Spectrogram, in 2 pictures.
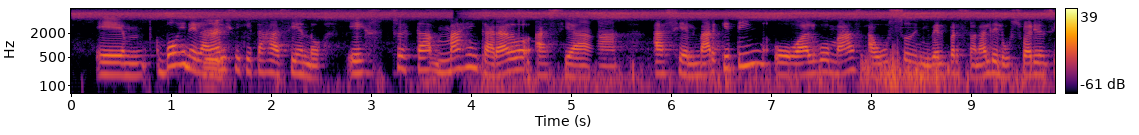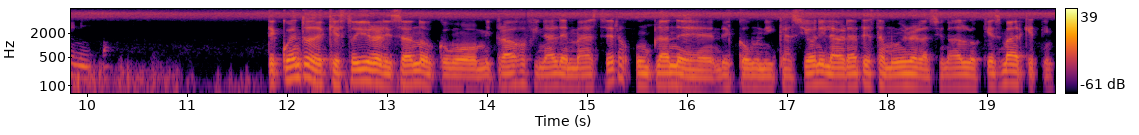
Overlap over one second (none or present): none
